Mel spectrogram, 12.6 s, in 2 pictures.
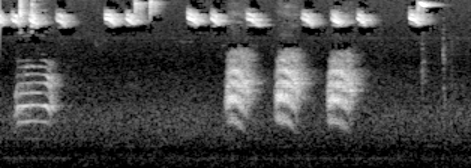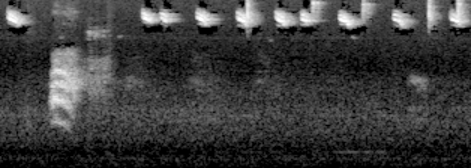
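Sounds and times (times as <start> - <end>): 
bird uttering drawn-out raspy caws: 0.2 - 0.9, 3.0 - 5.0, 7.0 - 8.3.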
